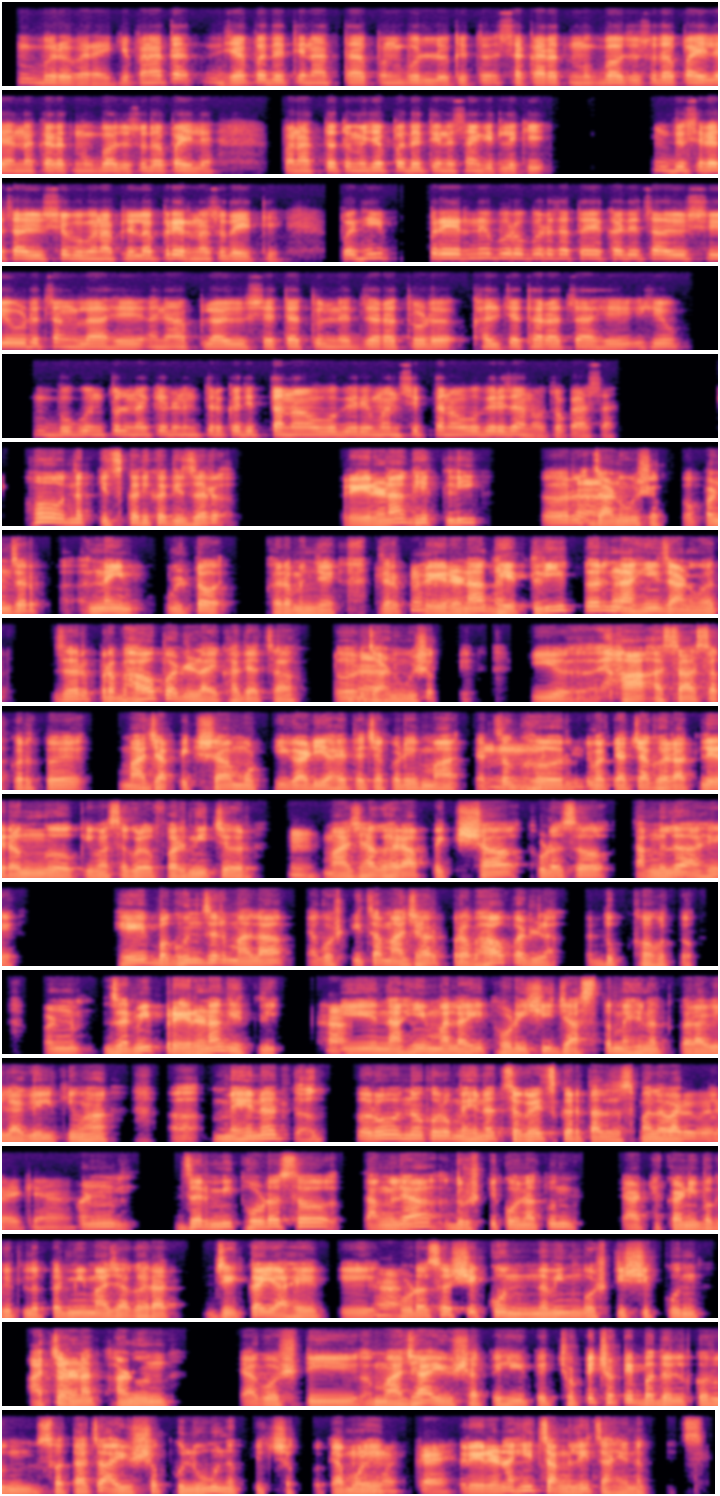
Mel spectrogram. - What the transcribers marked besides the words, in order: tapping; chuckle; chuckle
- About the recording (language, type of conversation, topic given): Marathi, podcast, सोशल मीडियावरील तुलना आपल्या मनावर कसा परिणाम करते, असं तुम्हाला वाटतं का?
